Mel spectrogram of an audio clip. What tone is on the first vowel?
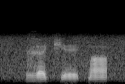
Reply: low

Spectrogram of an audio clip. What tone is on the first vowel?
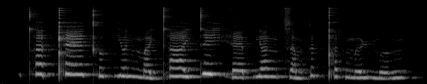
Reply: high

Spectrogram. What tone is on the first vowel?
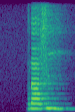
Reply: high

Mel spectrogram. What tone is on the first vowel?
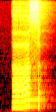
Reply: rising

